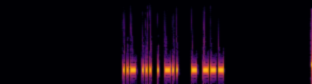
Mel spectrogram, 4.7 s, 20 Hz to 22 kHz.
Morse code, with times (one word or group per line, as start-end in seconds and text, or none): 1.8-2.7 USED
2.9-3.4 TO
